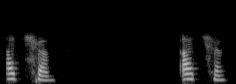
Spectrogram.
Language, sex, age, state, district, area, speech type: Bengali, female, 18-30, West Bengal, Purulia, urban, conversation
